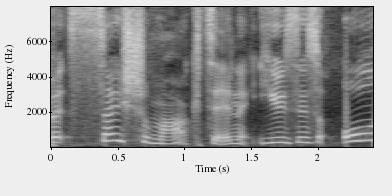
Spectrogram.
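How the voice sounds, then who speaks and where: The speaker talks with an English accent. The intonation is lively. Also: woman. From England. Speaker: social marketing expert. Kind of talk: conference presentation. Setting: conference room with audience.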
